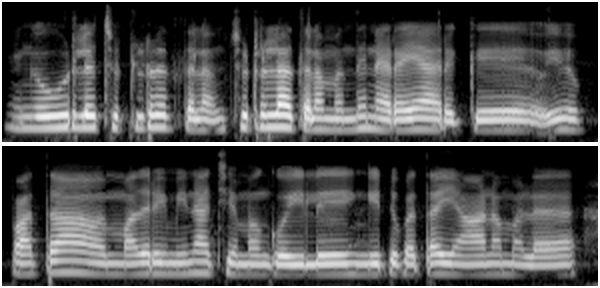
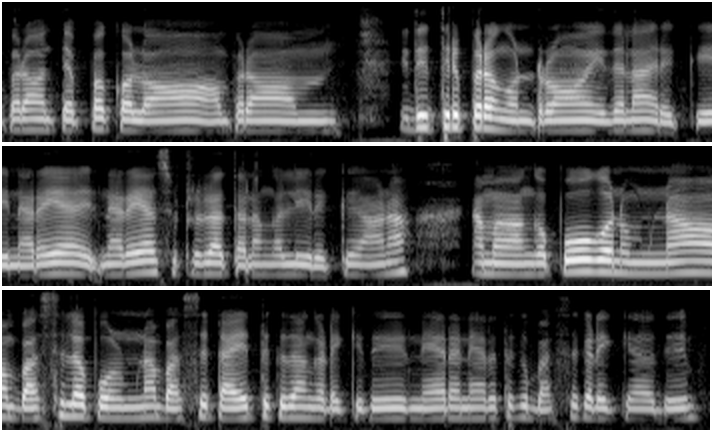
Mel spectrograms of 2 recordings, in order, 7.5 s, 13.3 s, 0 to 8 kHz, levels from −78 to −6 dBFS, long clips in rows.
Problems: background conversations at intervals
